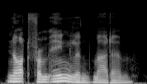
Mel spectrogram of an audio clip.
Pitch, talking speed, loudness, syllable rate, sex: 110 Hz, 160 wpm, -17 LUFS, 5.6 syllables/s, male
